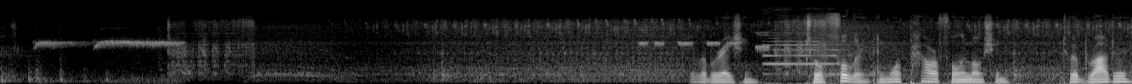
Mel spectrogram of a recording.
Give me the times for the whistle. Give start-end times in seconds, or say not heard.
0.3-1.9, 6.6-7.8.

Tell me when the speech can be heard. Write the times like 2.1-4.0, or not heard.
6.9-11.2.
